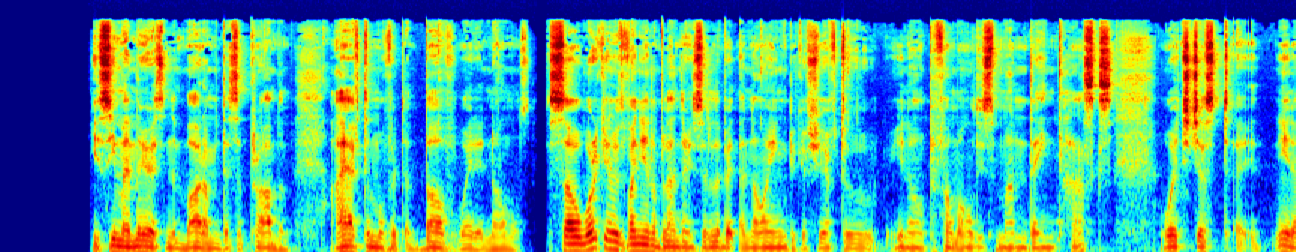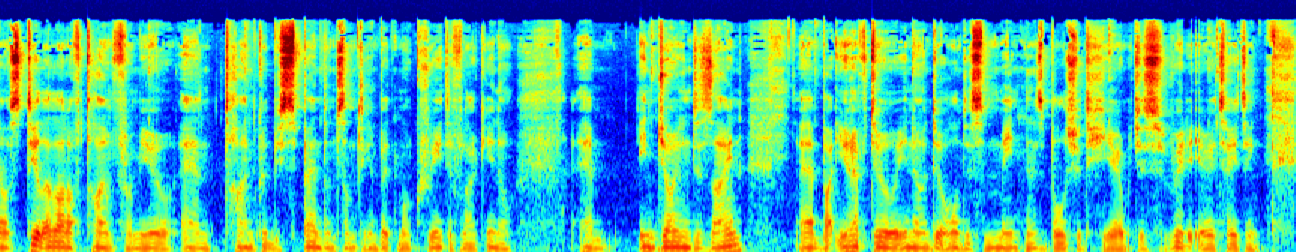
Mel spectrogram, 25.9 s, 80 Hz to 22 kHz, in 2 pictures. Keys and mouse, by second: 5.7-6.0 shift+middle drag, 6.0-8.0 drag, 8.0-15.2 shift+middle drag, 15.2-25.9 shift+drag, 24.0-25.9 middle drag, 24.0-25.9 right drag.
